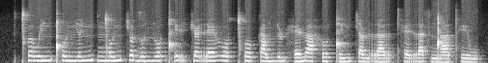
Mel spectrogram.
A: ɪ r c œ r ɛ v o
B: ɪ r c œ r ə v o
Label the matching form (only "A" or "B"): A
